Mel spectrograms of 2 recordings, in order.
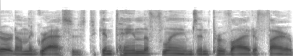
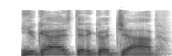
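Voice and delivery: proud, approving, pitched-up tone; 8 semitones higher than usual. After the forest fire, he speaks to his firefighters in the truck, proudly. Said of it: "he said proudly".

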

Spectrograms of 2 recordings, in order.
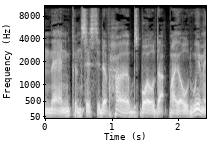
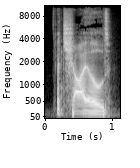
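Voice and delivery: dismissive, brushing it off, lower pitch; 4 semitones lower than usual. Francis brushes off the narrator's mention of a child from college; dismissive. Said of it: "Francis said dismissively".

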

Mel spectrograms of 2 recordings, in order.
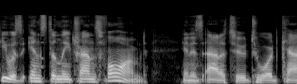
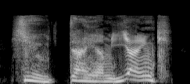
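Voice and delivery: astonished, amazed, furious, enraged outburst, pitched up; 8 semitones higher than usual. A narrator reads the little rebel's outburst at Catley, amazed and enraged. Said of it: "ejaculated the little rebel, as amazed as enraged".

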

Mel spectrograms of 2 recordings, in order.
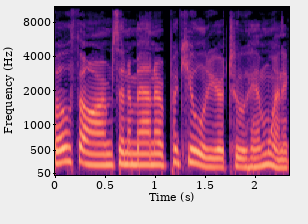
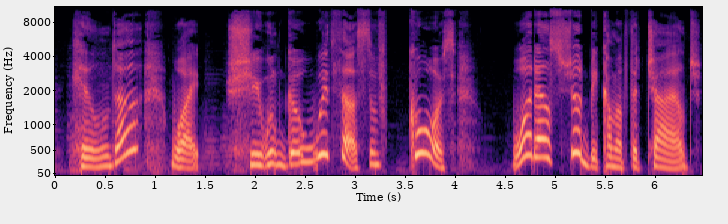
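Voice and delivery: surprised tone with swooping pitch. George answers his wife's question about their child Hilda, in a tone of surprise. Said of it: "replied her husband in a tone of surprise".

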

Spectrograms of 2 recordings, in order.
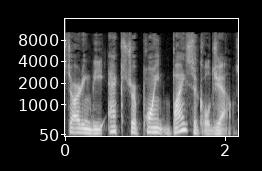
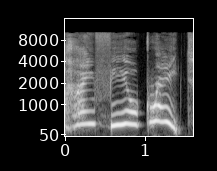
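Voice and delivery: very high, squeaky falsetto shout, impossibly high. A kid pushes himself to his feet and shouts in high falsetto. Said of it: "He shouted in an impossibly high falsetto".

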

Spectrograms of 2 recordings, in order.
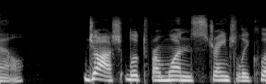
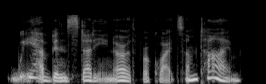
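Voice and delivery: ordinary delivery

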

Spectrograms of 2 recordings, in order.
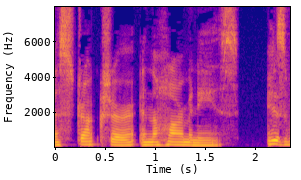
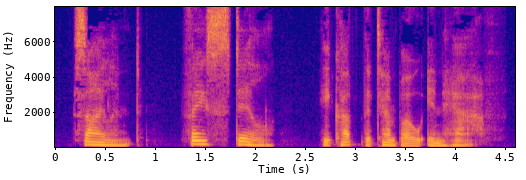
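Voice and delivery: ordinary delivery, nothing marked

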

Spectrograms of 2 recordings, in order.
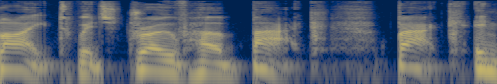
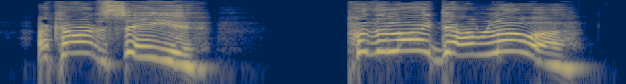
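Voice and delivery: shrill, insistent, very high. A woman shielding her eyes from a light beam demands again, shrilly. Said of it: "she demanded again, more shrilly this time".

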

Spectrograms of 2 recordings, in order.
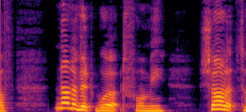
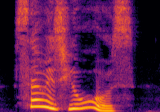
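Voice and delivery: sultry, seductive purr, pitched up; 9 semitones higher than usual. Reading a story where the narrator answers a man: seductive purr. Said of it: "I purred in what I hoped was my most seductive voice".

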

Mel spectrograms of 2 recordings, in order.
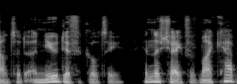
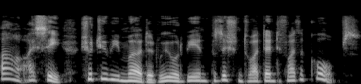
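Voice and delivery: breezy, cheerful, cold-blooded, high-pitched delivery; 9 semitones higher than usual. Reading a story aloud, a man answers the narrator's request in case of trouble: cheerful and cold-blooded. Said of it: "He said it so cheerfully and cold-bloodedly".

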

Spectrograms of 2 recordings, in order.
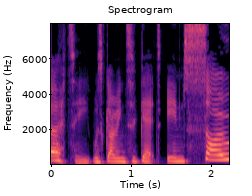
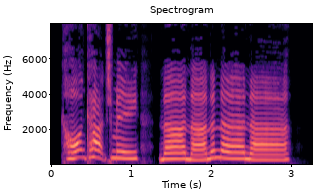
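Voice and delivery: weedy, high-pitched little schoolyard jeering tone; 9 semitones higher than usual. After throwing an apple core at Bertie, Noel Nick taunts him, jeering in a weedy voice. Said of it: "jeered a weedy voice".

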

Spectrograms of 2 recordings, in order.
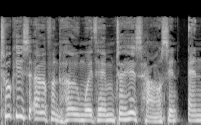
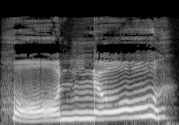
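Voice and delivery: groaning words, "no" dragged long; 4 semitones higher, 3 dB louder than usual. A car owner returns to find an elephant sitting on his flattened mini: groaning. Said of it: "groaned Mr. Emblem".

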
